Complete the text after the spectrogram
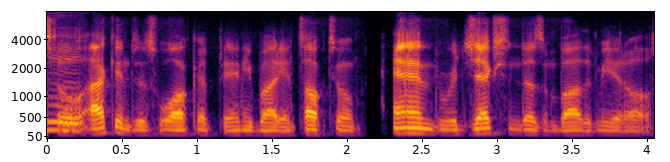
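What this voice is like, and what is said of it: Smooth late-night radio voice. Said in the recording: “that voice, that radio voice that will catch a lady ... The Quiet Storm voice at 10 o'clock at night ... The smooth jazz”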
